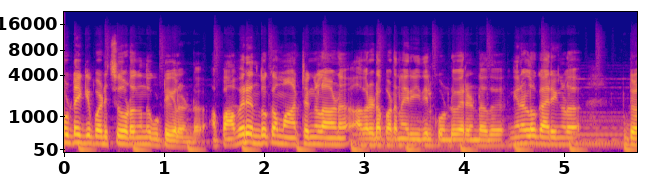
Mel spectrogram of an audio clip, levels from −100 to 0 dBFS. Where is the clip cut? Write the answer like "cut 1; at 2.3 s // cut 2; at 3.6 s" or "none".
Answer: cut 1; at 4.4 s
